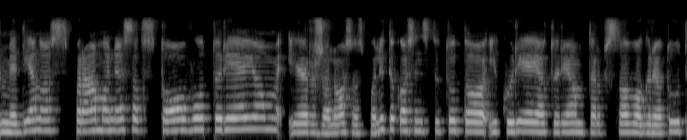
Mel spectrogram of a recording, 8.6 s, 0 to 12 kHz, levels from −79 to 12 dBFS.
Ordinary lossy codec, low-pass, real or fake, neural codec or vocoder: AAC, 64 kbps; 7.2 kHz; real; none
